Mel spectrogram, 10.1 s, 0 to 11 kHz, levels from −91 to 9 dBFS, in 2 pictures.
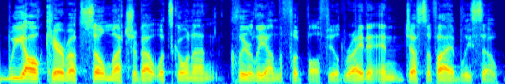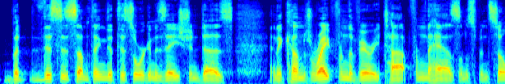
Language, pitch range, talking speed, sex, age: English, 80-90 Hz, 245 wpm, male, 40-59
